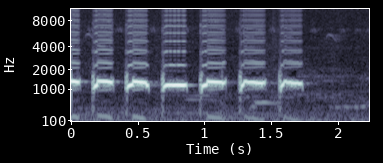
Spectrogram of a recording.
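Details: Zebra dove lure song, played to make rival and companion doves answer: six short, bright, evenly pitched coo notes, about three per second, each with a harsh, buzzy edge, followed by brief quiet.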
